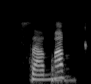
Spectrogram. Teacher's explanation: Okey, ada bunyi angin kat hujung. Samak sebab dia tahan suara tapi lepas udara.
